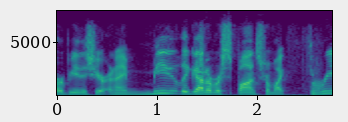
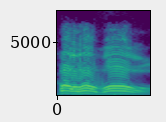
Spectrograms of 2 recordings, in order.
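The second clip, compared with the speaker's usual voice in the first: loud, higher mock-panicked whoas; alarmed backpedal; 5 semitones higher, 6 dB louder, slower than usual. Team reacting to sponsor pulling out, mock alarm. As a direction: blurt it out like a caught-out team owner.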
